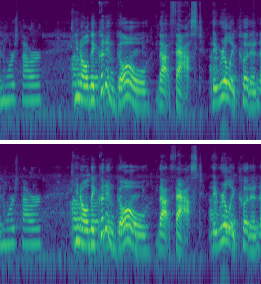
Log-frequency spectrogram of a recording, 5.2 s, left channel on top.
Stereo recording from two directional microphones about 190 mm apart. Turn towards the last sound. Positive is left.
turn(degrees=50)  # may be behind; listen again after turning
